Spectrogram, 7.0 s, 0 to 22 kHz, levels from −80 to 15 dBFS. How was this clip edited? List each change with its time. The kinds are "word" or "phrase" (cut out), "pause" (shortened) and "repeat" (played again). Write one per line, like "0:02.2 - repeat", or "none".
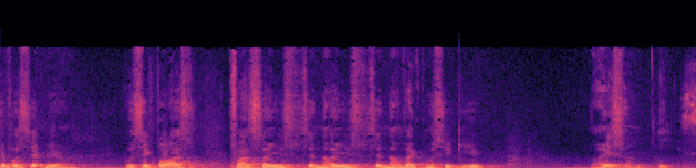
0:01.5 - phrase
0:02.3 - word
0:03.3 - repeat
